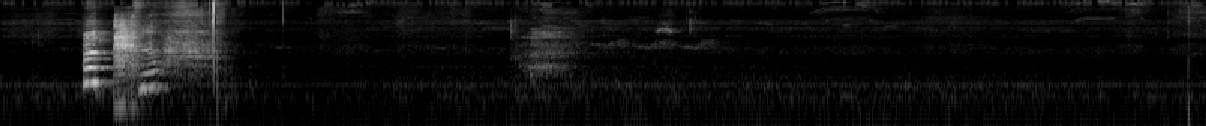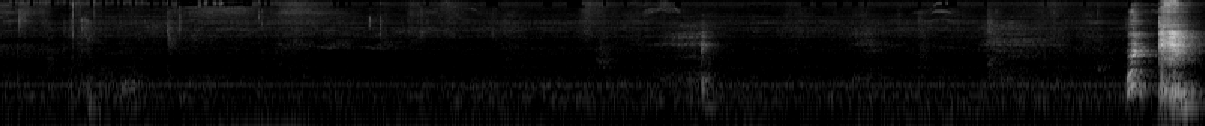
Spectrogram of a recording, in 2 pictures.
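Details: Prolonged sneezing attack, person says they can't stop sneezing: two sharp, explosive sneezes, one at the start and one at the end, with quiet room noise between.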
